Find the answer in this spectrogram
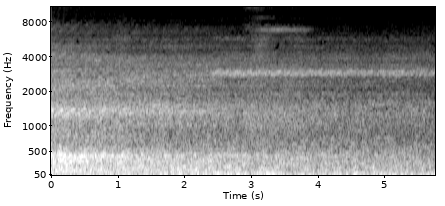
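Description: South Western Railway electric passenger train running away down the line past the platform, its rumble and wheel noise fading steadily as it recedes. A thin, steady high-pitched tone sets in about halfway through.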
